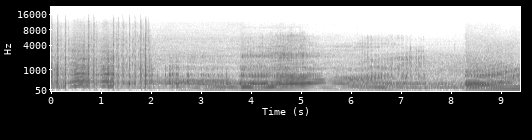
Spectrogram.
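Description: A car engine revs hard and roars close by.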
